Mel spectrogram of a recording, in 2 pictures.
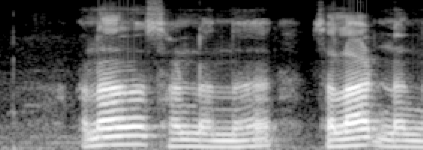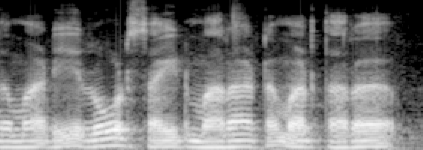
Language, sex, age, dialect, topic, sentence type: Kannada, male, 60-100, Dharwad Kannada, agriculture, statement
